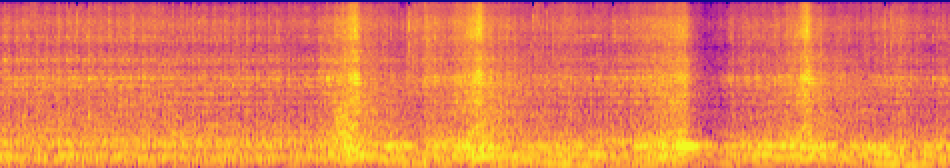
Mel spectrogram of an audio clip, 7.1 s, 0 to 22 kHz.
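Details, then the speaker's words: 2017 Yamaha jet ski, rebuilt after insurance-auction wreck, running on flush water hose after repair: engine revs up toward the top RPM in clean swells and drops back, pulling freely with no knocks or rattles; normal revving. "I like that sound. All right, I'll make sure. Turn the wheel? Turn the wheel. That's good. That's the RPM to the top, right? How do you, I love that sound."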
